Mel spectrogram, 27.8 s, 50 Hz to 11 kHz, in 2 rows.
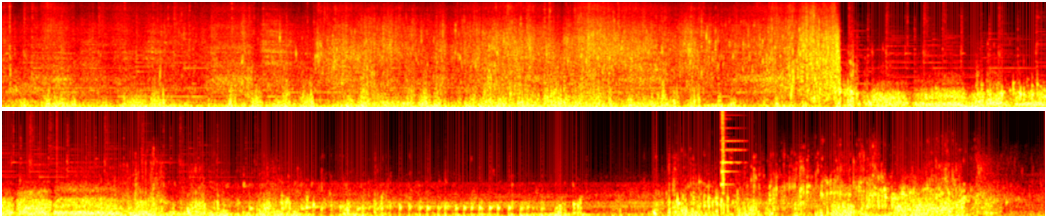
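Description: Splashing and water noise from a snorkeler entering shallow seawater, heard on a mask-mounted GoPro. About 11 seconds in the sound turns suddenly muffled as the camera goes underwater, leaving low underwater rumble and bubbling.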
